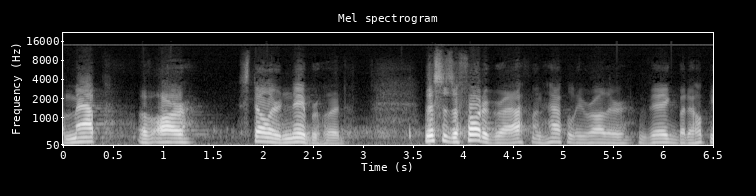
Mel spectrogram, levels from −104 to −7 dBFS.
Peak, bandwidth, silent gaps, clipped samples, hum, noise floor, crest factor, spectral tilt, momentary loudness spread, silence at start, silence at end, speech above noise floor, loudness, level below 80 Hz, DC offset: -8 dBFS; 14.5 kHz; none; under 0.1%; none; -48 dBFS; 16 dB; -7.5 dB/octave; 12 LU; 0 s; 0 s; 26 dB; -23 LUFS; -58 dBFS; 0.1%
